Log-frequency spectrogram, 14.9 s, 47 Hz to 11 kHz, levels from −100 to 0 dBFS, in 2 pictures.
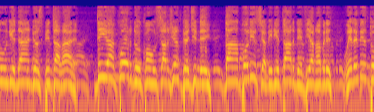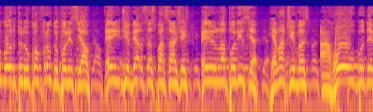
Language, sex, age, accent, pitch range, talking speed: Portuguese, male, 60-79, Brazilian, 180-210 Hz, 120 wpm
